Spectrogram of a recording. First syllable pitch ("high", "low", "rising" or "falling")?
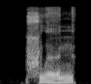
low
